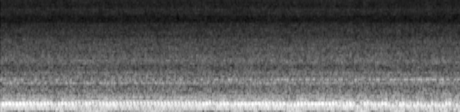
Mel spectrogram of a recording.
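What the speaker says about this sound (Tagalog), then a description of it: "Stable na yung RPM niya" A car engine idles at a steady, stable RPM after a fuel pump hiccup, a constant low hum with even harmonics, close and alone.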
